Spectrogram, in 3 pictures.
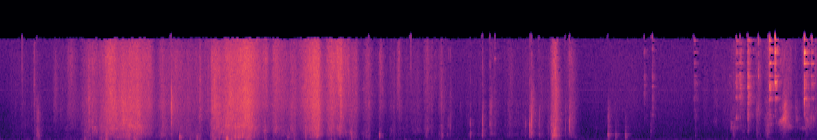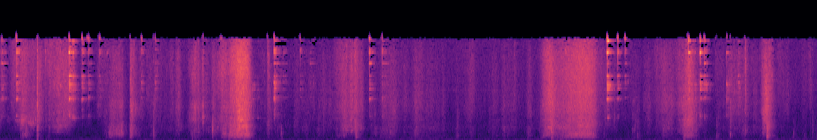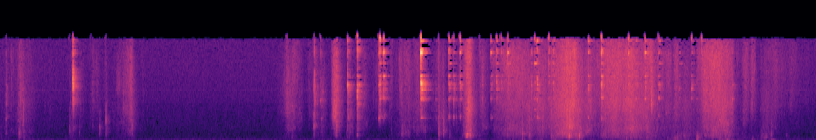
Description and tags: Dressing-jeans-putting-on-belt-undressing-both
Dressing jeans, putting on a leather belt, afterwards undressing both
clothing-and-accessories, belt, dressing, jeans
